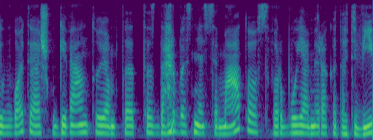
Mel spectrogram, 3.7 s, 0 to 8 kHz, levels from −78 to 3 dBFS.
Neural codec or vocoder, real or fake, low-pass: none; real; 7.2 kHz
